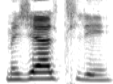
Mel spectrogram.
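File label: "mazhalt" ergative, Archi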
